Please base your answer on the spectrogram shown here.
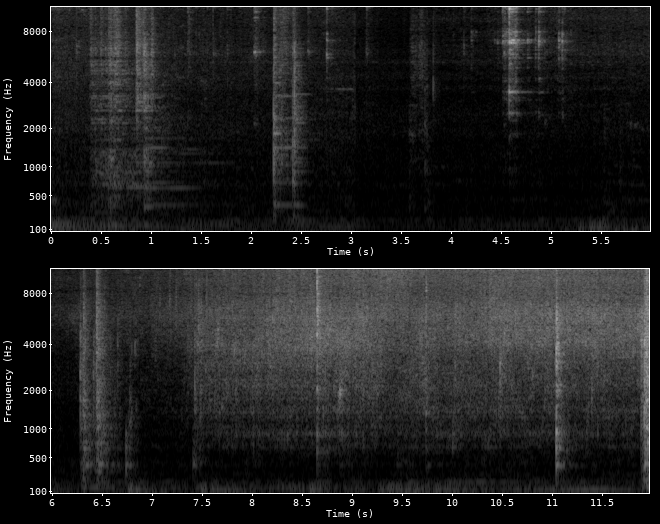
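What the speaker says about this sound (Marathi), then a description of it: "आणि मीडियम गॅसवरच पापड तळून घ्यायचं आहे" Urad dal papad frying in hot oil over a medium gas flame, a close bubbling sizzle that swells louder and denser in the second half, with scattered clinks and scrapes.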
